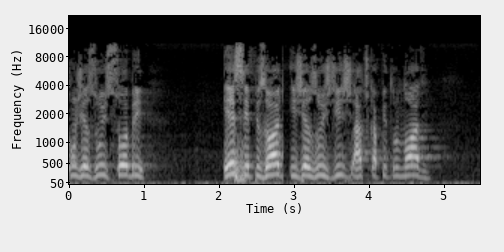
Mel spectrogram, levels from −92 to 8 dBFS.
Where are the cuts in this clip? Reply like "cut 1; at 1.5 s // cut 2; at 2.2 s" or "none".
cut 1; at 2.9 s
